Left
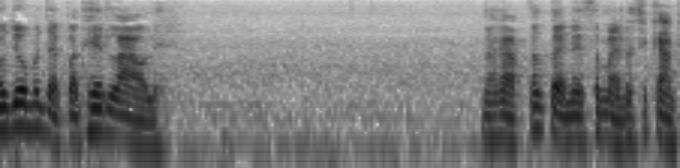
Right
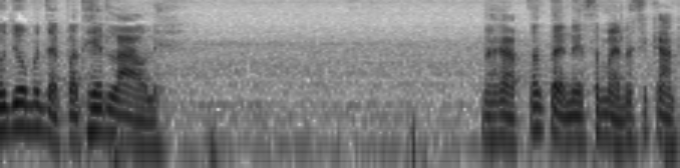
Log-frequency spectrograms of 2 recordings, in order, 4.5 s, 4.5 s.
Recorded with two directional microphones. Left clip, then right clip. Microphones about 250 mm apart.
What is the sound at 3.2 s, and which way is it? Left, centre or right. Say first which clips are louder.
A man's voice: right 1 dB; centre.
